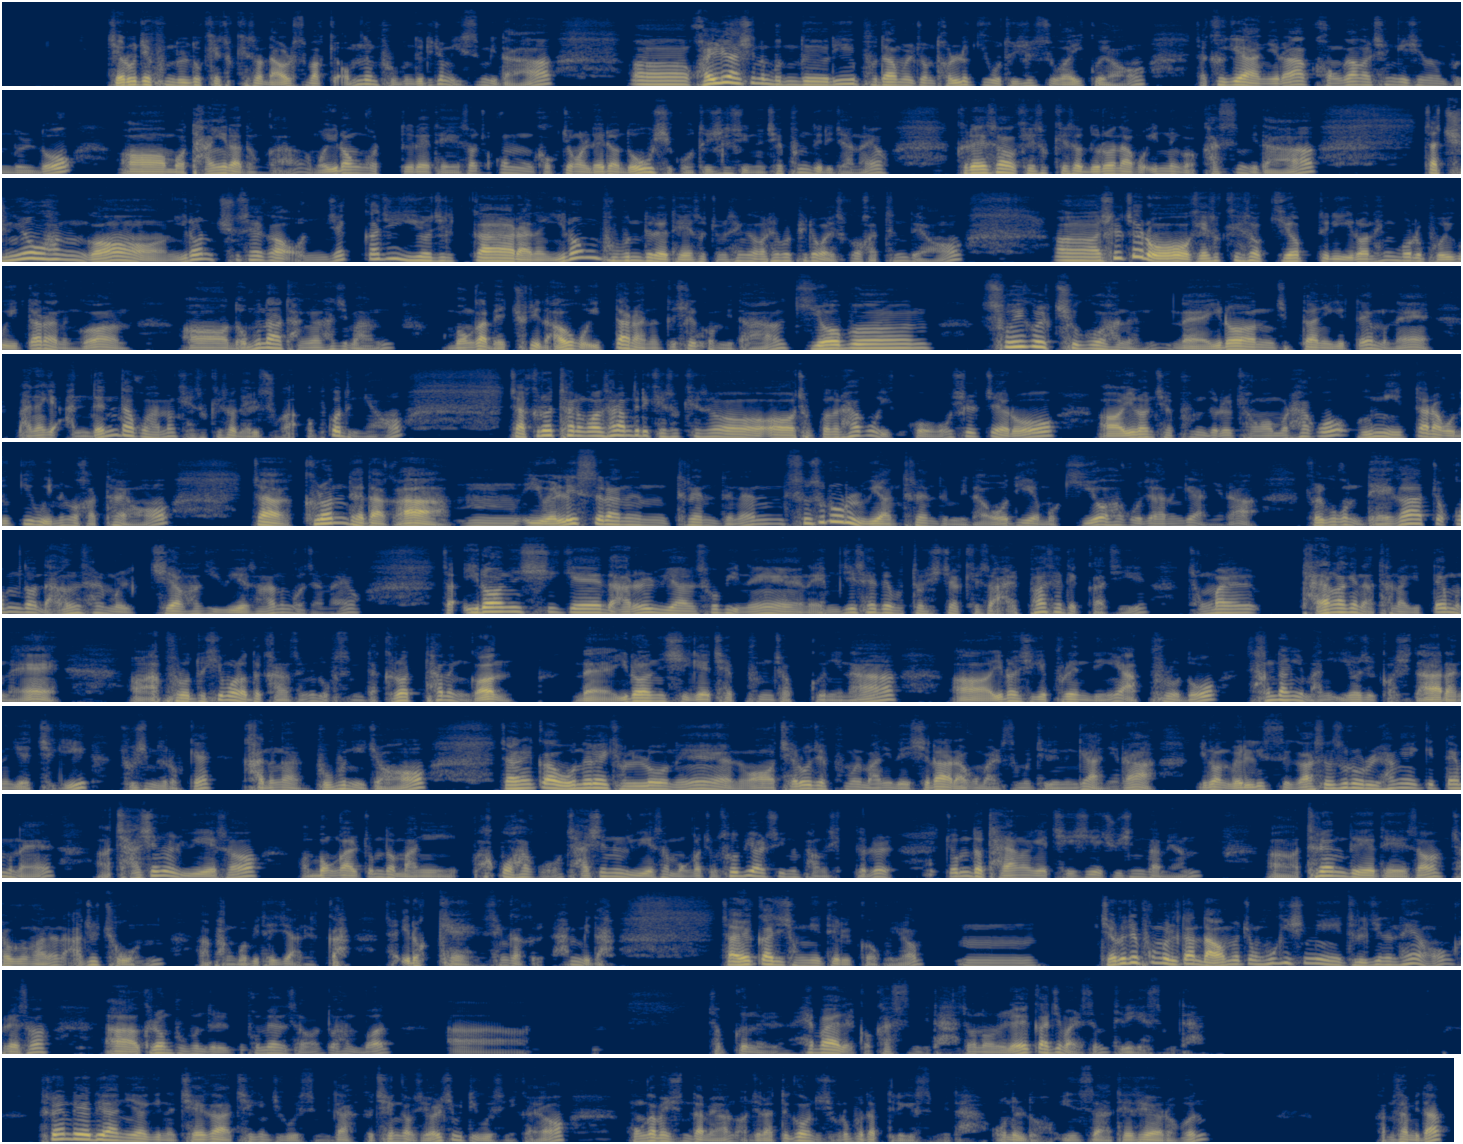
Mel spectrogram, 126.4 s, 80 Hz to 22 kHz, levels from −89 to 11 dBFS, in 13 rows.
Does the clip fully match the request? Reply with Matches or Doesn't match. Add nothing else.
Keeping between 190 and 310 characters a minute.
Doesn't match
